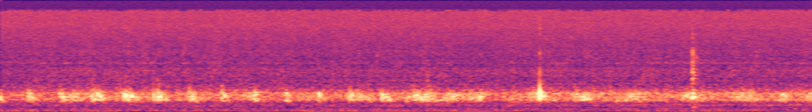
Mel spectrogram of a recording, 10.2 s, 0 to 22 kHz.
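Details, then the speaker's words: Fetal heartbeat on a home fetal Doppler (Jumper JPD10056), mother lying flat: fast, galloping rhythmic whooshing pulses about 150 beats a minute, distinct from the mother's slower heartbeat. "So if it's slow and like a, then that's mine. And then if it's like galloping, it's babies."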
